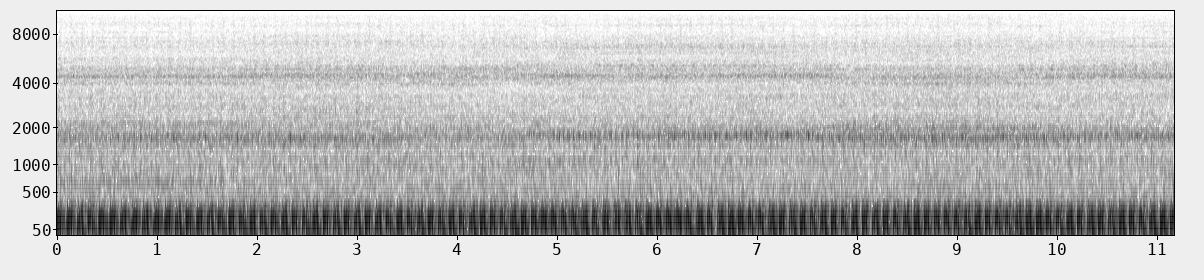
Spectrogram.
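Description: A Yamaha V Star 650 motorcycle engine idles steadily up close, a loud, even low-pitched pulsing with a faint mechanical clatter running throughout and no voices.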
